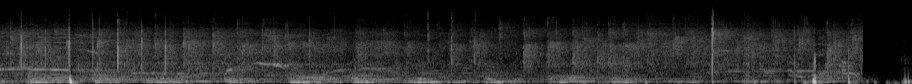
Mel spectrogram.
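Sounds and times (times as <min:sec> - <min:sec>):
audience clapping and applauding: 0:00.0 - 0:08.6.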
